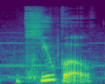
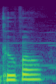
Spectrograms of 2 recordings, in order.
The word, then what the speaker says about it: kupo: house left extreme danger kubo or as this one particular instance of mog pronounced it cubo which is wrong that's incorrect huh a caravan or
